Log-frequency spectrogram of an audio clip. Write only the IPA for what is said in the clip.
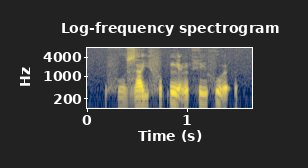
fo̤˨˩za˧jfə˦˥p̚ɲa̰˧˥ŋ hi˨˦fṵ˧˨ə̯ʔ

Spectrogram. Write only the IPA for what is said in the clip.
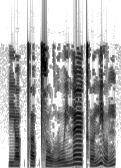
jɐ˨˥p̚ t̪ʰɐ˨˥p̚t͡so˨˩wluː˨˧jn̪ɛː˥ kʰɵ˨˥njʊ˨˥ŋ

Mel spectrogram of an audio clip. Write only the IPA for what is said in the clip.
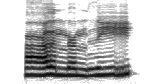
ʕənə˞n ði

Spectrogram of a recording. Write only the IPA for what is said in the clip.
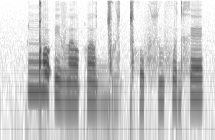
ŋ͡ǃɔ˦ʔe˨vã˨wqʷĩ˨w ɡ͡ǀu˨zǀʰo˨fsʷi˧fo˦d xɛ˦

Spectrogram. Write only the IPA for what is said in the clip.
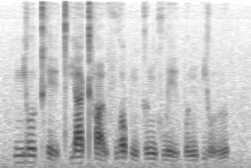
mjo˥ʊ̯kʰḛ˨˩ɪ̯ t̪ʰjä˥kʰɑ̰˨˩ʊ̯ fwɔ˥˩pʊ˩ŋkɤ˥˩ŋ xwḛ˨˩ɪ̯ pɤ˧˥ŋpjo̰˨˩˦ʊ̯

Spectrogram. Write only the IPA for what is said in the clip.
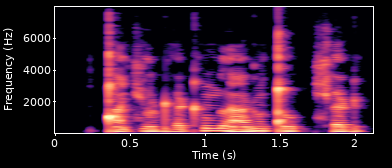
ǃãt͡ɕulɖʱə ʈʰũmlã ɖũǃuʔ t͡ɕʰəɖ

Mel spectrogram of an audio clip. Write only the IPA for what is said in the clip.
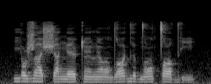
jɔʐaʃaŋɛ ʈɛ̃lɛ̃ːdˤɛ ɡəd̪õ tˤud̪i

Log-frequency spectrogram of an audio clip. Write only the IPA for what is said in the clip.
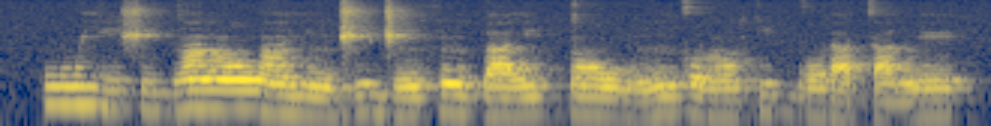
wu˦ji˧ʃi˧ɡã˦ lɔ̃˦wã˧ jĩ˧d͡ʒi˦d͡ʒĩ˧fũ˦ ɡ͡ba˧li˧ k͡pɔ̃˧wu˨ɾĩ˨˦ɡo˦˨ lɔ̃˧ki˦ɡ͡bo˧ ɾa˧ka˧ ne˦

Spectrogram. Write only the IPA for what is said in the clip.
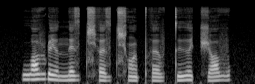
wɒv ɽeə̯n̪ɛzt͡ɕʰɜzt͡ɕʰɔ̃ə̯ pʰɜvt̪ɨə̯ t͡ʃɒv

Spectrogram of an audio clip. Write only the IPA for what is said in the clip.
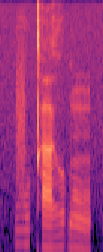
vu˦kʰa˨ ɣʊ˦ɡʷũ˨

